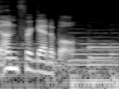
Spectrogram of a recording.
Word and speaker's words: unforgettable: this book is truly unforgettable. Excellent, Emma. When you say journey, make sure that j sound is clear. Journey. And unforgettable has that stress on the third syllable. Un-for-get-ta-ble.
